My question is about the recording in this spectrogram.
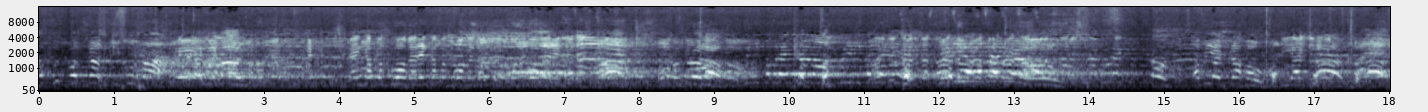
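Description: Several voices shouting and calling out over one another without a break, from people around the cage during the fighters' ground exchange.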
